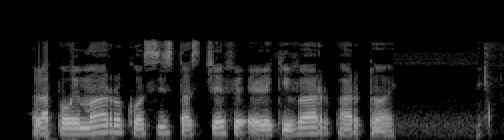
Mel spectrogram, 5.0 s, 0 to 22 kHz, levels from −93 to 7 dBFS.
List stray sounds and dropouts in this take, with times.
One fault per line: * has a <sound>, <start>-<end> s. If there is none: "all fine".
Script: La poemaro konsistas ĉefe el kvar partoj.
all fine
